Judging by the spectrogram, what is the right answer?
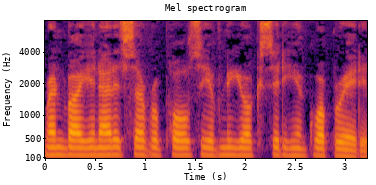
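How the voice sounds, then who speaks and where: A woman speaks at a very deep, low pitch with a dark, mellow tone and monotone, flat intonation. Her pace is moderate, and the recording is very clean with a silent background. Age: 70s. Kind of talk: testimony. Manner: formal.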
